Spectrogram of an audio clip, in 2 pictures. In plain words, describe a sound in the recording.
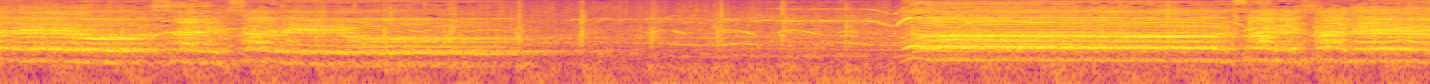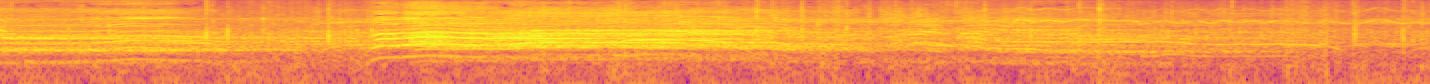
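A large crowd of fans sings and chants loudly in an open stadium.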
